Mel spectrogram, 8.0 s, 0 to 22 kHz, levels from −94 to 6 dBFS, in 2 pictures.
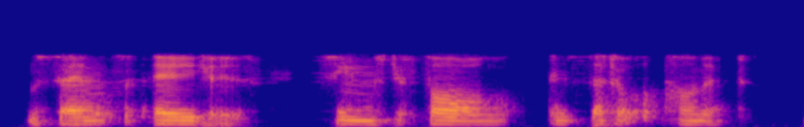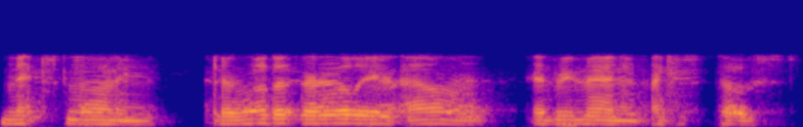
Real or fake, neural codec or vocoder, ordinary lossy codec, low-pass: fake; codec, 44.1 kHz, 1.7 kbps, Pupu-Codec; Opus, 32 kbps; 3.6 kHz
